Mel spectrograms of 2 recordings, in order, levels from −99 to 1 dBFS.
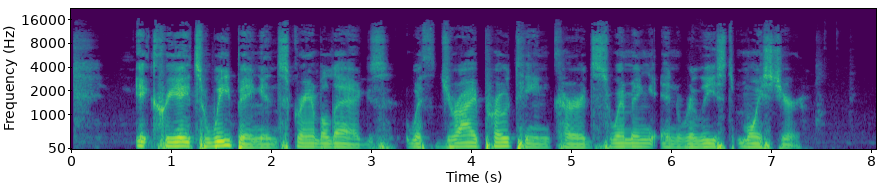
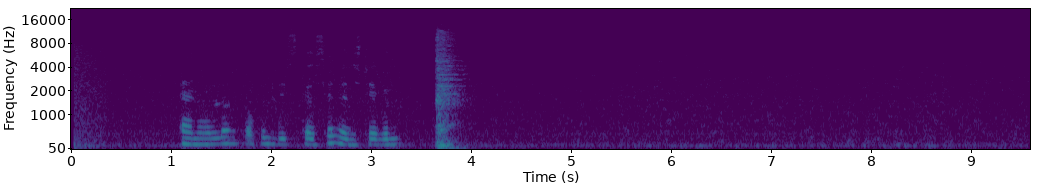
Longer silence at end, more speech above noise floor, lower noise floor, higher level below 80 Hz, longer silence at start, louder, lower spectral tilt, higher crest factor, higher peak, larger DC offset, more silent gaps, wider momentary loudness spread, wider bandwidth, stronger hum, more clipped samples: first, 0.75 s vs 0 s; first, 48 dB vs 22 dB; second, -68 dBFS vs -85 dBFS; first, -34 dBFS vs -88 dBFS; about the same, 0.05 s vs 0.05 s; first, -21 LUFS vs -64 LUFS; first, -6.5 dB/octave vs -5 dB/octave; second, 18 dB vs 24 dB; first, -2 dBFS vs -44 dBFS; neither; neither; first, 12 LU vs 8 LU; first, 14.5 kHz vs 12.5 kHz; neither; neither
